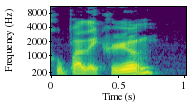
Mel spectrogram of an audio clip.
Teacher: you could very well pose the same question without the use of SK, with just a rising intonation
